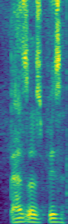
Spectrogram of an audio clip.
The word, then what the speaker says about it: Bezos: They asked him, did I pronounce his name well? Bezos. Okay, Bezos.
